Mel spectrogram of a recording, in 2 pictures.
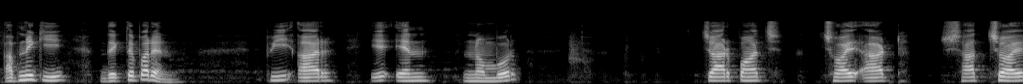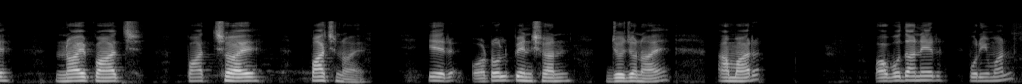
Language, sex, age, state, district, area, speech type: Bengali, male, 30-45, West Bengal, South 24 Parganas, rural, read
